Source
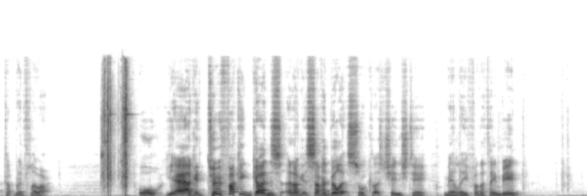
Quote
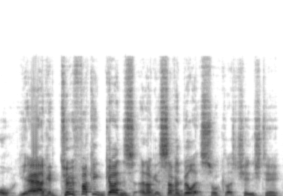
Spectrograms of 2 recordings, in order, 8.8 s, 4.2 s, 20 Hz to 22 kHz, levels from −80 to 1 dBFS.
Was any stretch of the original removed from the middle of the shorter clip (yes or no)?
no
